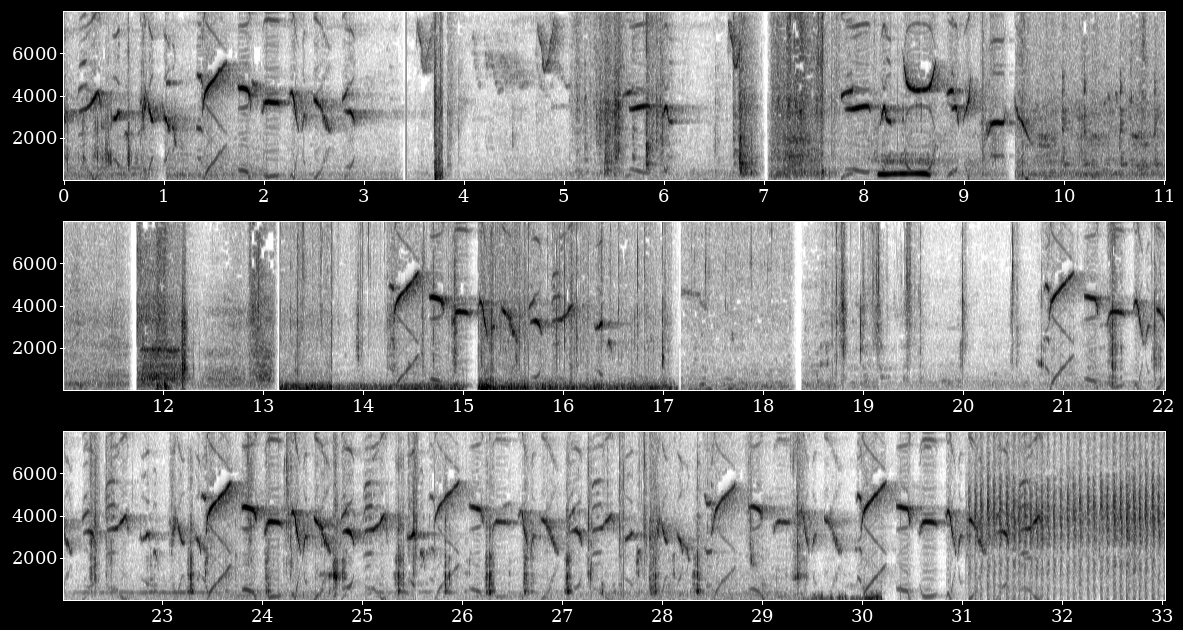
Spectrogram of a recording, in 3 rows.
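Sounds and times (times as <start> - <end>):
small birds chirping: 0.0 - 6.8, 7.7 - 11.7, 14.2 - 18.2, 19.9 - 33.0.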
